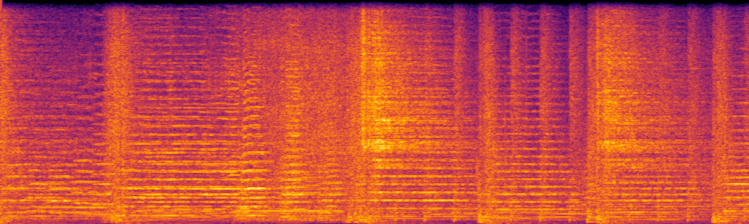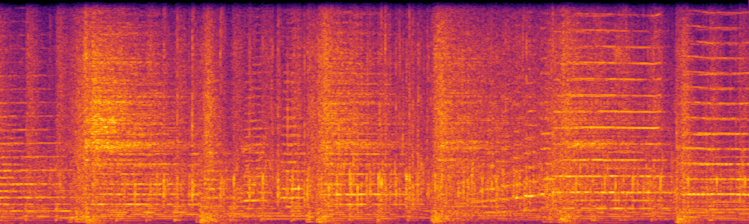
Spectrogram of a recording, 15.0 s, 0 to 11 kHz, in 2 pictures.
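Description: A processional band playing a slow Holy Week march, with brass to the fore and a steady drum stroke about every 1.2 seconds.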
